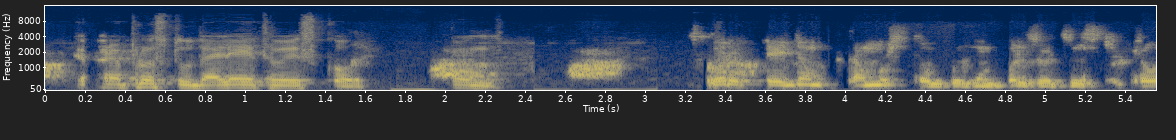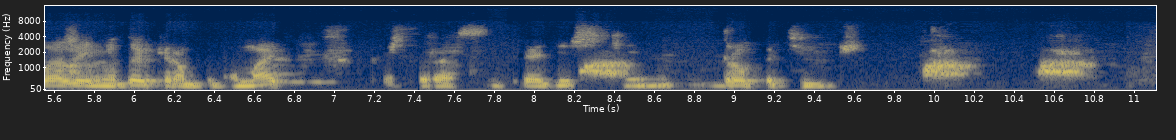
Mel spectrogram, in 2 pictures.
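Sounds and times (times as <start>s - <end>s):
speech: 0.2s - 2.4s, 3.2s - 10.1s
dog barking: 1.9s - 3.0s, 10.0s - 10.9s.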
